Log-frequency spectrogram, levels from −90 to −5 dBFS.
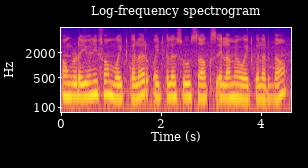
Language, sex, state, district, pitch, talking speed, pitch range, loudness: Tamil, female, Tamil Nadu, Kanyakumari, 180 Hz, 155 wpm, 170-190 Hz, -15 LUFS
